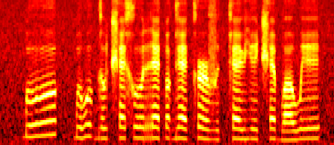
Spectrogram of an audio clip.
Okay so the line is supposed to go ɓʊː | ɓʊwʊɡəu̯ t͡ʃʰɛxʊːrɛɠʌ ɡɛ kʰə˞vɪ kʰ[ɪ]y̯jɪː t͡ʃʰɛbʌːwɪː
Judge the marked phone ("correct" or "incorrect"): incorrect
